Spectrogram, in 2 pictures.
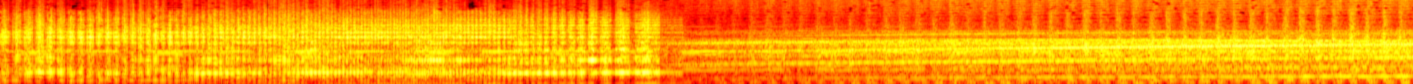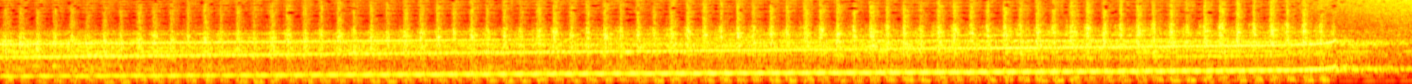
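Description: Two cinematic trailer riser sound effects. The first, a pitched tone with noise, cuts off suddenly about five seconds in. The second is a long synthesized tone that climbs steadily in pitch and grows louder with a fast pulse, building to the end.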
